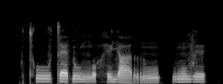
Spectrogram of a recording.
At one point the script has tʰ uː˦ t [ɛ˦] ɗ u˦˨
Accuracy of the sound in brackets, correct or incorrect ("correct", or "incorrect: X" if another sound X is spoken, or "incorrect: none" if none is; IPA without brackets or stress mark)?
correct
